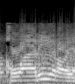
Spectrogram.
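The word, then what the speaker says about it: qawarira (قواريرا): Sedangkan yang sebelumnya itu cara bacanya dua ya, ada dua, dia ketika disukunkan bacanya mad, qawarira, qawarira, dibaca panjang ketika disukunkan. Kalau diwasal baru bacanya pendek.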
